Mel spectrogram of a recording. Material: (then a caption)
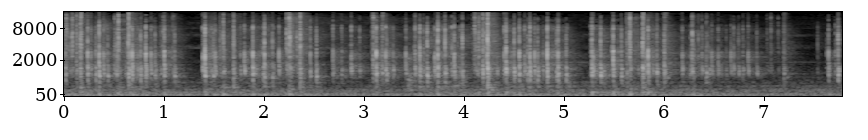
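Plastic. Fingertips type on a full-size RGB-backlit Corsair mechanical keyboard with plastic keycaps, producing rapid bursts of bright, sharp clacks with very short decay. The typing runs in quick flurries separated by brief pauses, with little low-end weight.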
